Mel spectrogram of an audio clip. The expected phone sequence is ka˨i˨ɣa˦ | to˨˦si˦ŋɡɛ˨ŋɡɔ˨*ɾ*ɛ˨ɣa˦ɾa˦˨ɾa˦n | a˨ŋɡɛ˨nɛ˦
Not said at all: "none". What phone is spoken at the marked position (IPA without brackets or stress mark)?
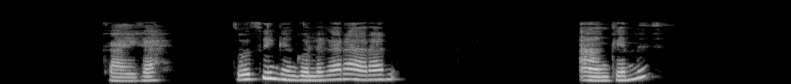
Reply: l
